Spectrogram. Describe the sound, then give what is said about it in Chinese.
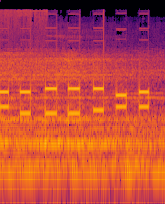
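Seven short touch-tone beeps from a telephone keypad sound in a steady, evenly spaced rhythm as a mobile phone number is dialed, each a clear two-note electronic tone over a low background hum. “我马上抓起电话，拨起易文的手机号码。”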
